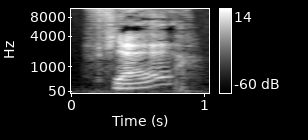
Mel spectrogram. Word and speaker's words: fier: Fier. Fier. Premier. Première. Blanc. Blanche, frais. Fraîche. Amusant. Amusante, suivant. Suivante tombant. tombante idiot idiote. Notez que le r de fier au masculin est prononcé et pour maline on trouve aussi maligne.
